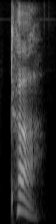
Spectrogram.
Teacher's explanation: you say by putting your tongue at the roof of your mouth and then having a plosive sound come out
